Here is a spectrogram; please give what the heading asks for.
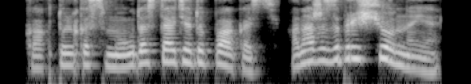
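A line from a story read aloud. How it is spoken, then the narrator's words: Snorting. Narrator (Russian): Эдви хмыкнул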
